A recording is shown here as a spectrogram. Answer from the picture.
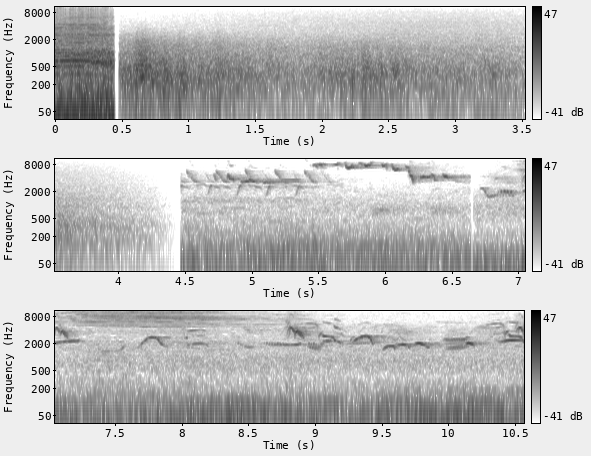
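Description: A loud rush of noise fades away over about four seconds. After a brief gap, birds chirp and tweet in quick high calls over a low steady rumble.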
